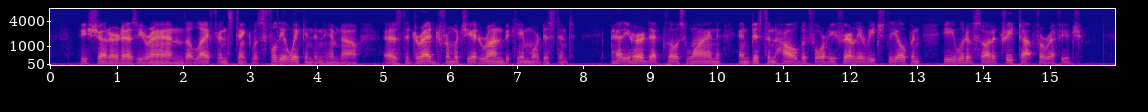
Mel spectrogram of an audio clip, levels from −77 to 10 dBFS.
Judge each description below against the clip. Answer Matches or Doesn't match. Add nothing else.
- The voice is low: Matches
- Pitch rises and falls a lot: Doesn't match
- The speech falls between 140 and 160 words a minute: Doesn't match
